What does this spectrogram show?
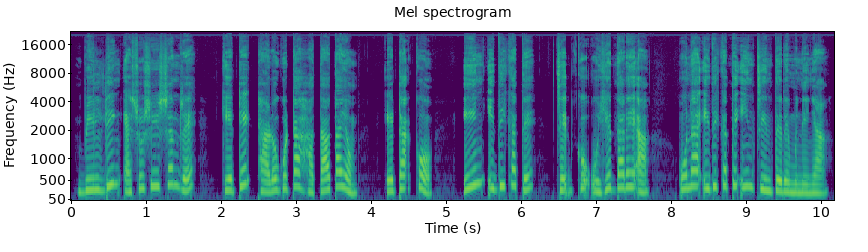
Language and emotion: Santali, fearful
